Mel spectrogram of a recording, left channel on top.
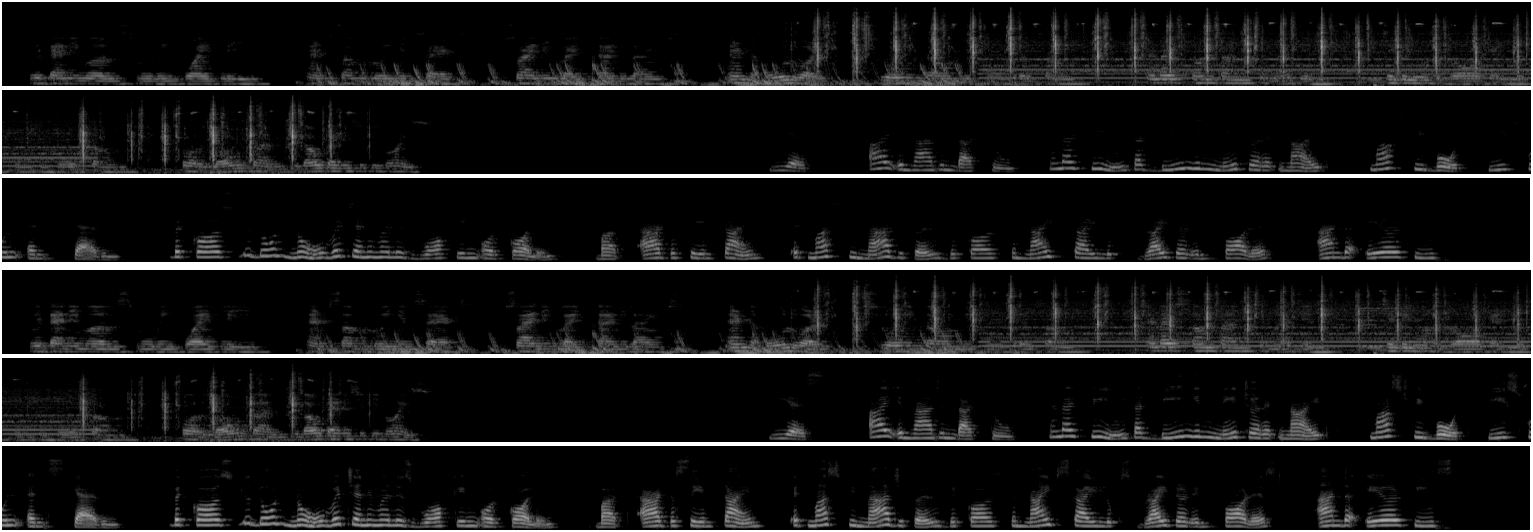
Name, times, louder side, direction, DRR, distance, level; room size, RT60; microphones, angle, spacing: voice 1, 0.3-2.6 3.0-4.7 5.0-6.8 7.2-8.4 8.6-10.9 11.4-13.3 13.8-16.7 17.1-19.6, right 1 dB, 30° right, 1.9 m, -46 dB
sound 1, 2.9-10.2, equal, 85° left, 1.4 m, -48 dB
sound 2, 7.8-19.0, left 5 dB, 15° left, 0.3 m, -39 dB
sound 3, 9.7-16.3, right 1 dB, ahead, 2.5 m, -49 dB
voice 2, 13.6-13.9 23.0-23.4 24.0-25.4 25.8-28.5 29.0-29.9 30.2-31.8 32.3-36.1 36.5-38.2 38.5-43.3 43.7-45.2, right 5 dB, 60° right, 0.4 m, -38 dB
5.0 x 5.0 x 4.3 m
head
